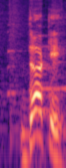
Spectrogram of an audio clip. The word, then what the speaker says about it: Dooky: here we all say we're all saying dookie up here and we know we got it wrong give us the pronunciation the proper way ducky so this is dookie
